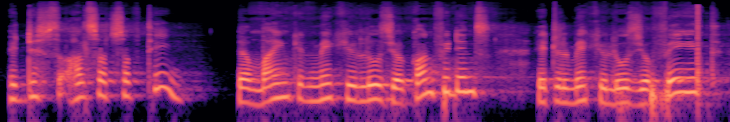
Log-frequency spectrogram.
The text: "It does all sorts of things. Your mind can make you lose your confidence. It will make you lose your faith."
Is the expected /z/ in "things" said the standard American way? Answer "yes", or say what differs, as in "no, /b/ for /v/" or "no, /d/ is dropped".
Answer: no, /z/ is dropped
